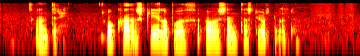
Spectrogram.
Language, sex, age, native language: Icelandic, male, 30-39, Icelandic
